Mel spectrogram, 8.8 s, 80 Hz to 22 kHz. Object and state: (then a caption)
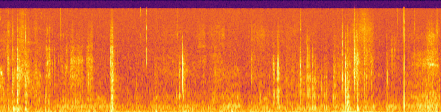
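Glossy paper magazine. Fingertips grip and turn the cover of a large, thin 2024 TIME Pokémon special-edition glossy paper magazine lying flat, then tap and rub as they slide across the open glossy pages, with game cartridges beside it left untouched. Soft, quiet papery flips, scratchy rubs and light taps come and go over a low, steady rumble.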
